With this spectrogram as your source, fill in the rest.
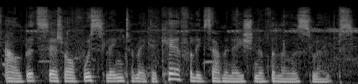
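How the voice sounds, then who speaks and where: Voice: mid-range voice, steady tone, quick pace. A narrator reading literary, scripted prose for a radio drama. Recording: noisy old radio recording.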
